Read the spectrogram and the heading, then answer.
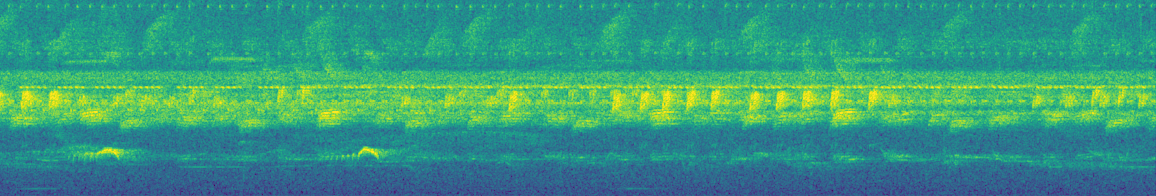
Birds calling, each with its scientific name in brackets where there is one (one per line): Buff-throated Woodcreeper (Xiphorhynchus guttatus)
Spot-winged Antshrike (Pygiptila stellaris)
Hauxwell's Thrush (Turdus hauxwelli)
